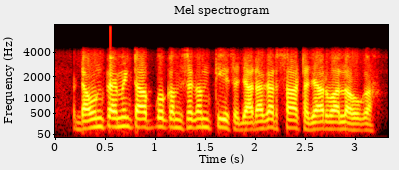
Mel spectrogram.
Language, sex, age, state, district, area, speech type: Urdu, male, 18-30, Uttar Pradesh, Saharanpur, urban, conversation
